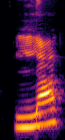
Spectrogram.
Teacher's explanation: ल पार्श्विक व्यंजन है।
